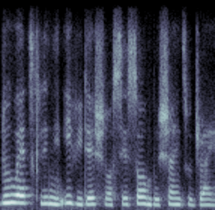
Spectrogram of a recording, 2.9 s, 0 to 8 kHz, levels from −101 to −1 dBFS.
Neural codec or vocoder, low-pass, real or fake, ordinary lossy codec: codec, 16 kHz, 0.8 kbps, ZipCodec; 7.2 kHz; fake; Opus, 32 kbps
